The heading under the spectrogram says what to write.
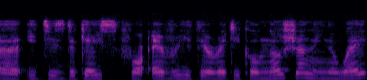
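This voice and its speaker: At a moderate pace, a woman with a French accent talks in a very deep, low pitch with fairly even intonation. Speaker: philosopher. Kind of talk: academic seminar discussion. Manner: halting, many fillers.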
